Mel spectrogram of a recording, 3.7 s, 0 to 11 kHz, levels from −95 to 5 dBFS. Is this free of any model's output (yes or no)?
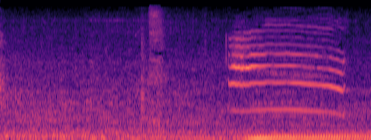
yes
